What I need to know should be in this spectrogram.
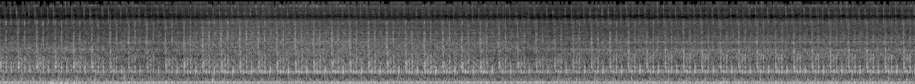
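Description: Steady idle with a regular knock around 160 a minute riding over the engine note, nothing else competing; an internal knock.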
